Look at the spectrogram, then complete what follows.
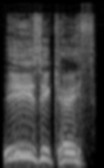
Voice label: Horse Stop Adult; Duviri

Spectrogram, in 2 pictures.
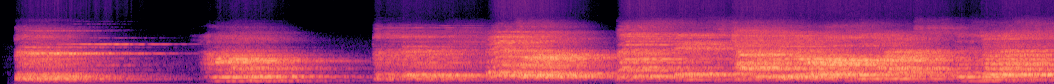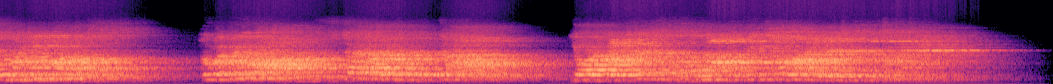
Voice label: Announcement; Xeto

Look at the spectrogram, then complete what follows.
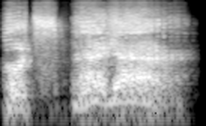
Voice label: Player Spotted, Male, Battle Barks; Dialog; Warframe; CorruptedGrineerMale

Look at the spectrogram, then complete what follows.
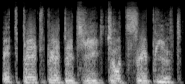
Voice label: Cover Me, Robot Large; Warframe; Eximus Corpus Robotic Large; Battle Barks

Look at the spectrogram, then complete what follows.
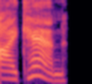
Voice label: Accept, Female; en; Warframe; Railjack Crew; Cephalon Suda

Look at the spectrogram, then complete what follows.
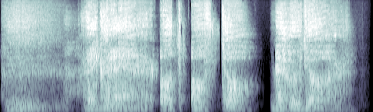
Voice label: Patrol Corrupted Grineer Male

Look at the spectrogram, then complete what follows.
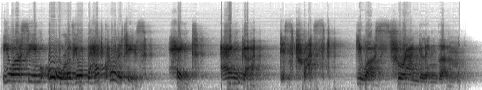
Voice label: Background Announcements

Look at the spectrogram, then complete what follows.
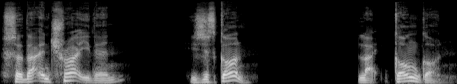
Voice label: Ambient Barks, en; Warframe; Mall Romance; Quincy

